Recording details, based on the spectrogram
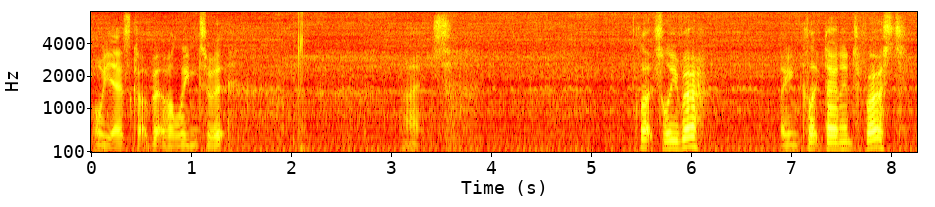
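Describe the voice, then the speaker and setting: A man's voice: medium pitch, animated, unhurried, vocal fry, long pauses. A man with a slightly blocked nose, chatting casually as he reviews a motorcycle while riding it and describing each move. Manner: chatty, narrates his actions while riding. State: sniffly, a bit blocked nose. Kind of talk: casual ride commentary. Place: on a motorcycle on the road outdoors. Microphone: action camera mounted on chin. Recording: loud engine and wind noise.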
